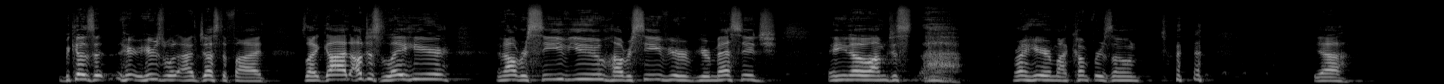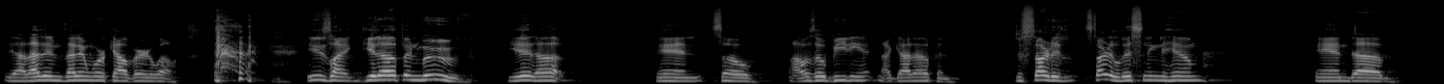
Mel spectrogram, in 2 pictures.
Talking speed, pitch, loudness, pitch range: 150 wpm, 190 Hz, -31 LUFS, 165-205 Hz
